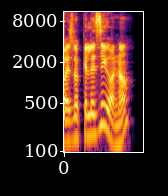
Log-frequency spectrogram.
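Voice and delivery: normal talking voice

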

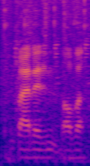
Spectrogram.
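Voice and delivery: ordinary talk, nothing marked

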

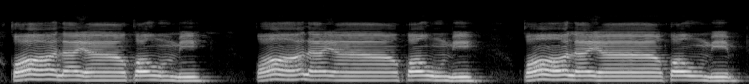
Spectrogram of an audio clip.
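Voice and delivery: কলা ইয়া কওমি drawn out slowly, কও short; slow recited phrase. Shown as a demonstration. Teacher recites কলা ইয়া কওমি slowly for pupils. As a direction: intone it slowly, syllable by syllable. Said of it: "তাড়াতাড়ি পড়িতে হয় কও".

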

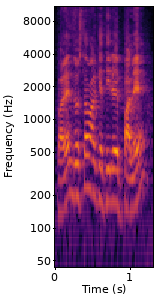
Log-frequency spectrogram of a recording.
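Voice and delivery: lively esports caster calling the action; energetic game commentary; live play-by-play. Acted. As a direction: call the match as it unfolds for the viewers. Live casting of tournament match.

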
